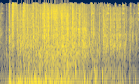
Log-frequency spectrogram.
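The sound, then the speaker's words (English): A dense, rumbling crash of video game boulders tumbling down in a Boulder Storm, a continuous loud barrage of heavy thuds and booms with gritty crackle that fades slightly toward the end, with no voices. “The rocks that land.”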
